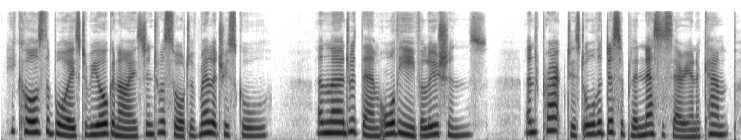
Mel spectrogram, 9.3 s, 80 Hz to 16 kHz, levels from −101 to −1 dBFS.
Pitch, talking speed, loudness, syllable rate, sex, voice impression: 235 Hz, 190 wpm, -18 LUFS, 6.1 syllables/s, female, feminine, slightly young, slightly cute, friendly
